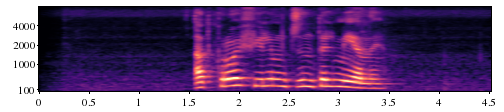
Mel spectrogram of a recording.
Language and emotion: Russian, neutral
